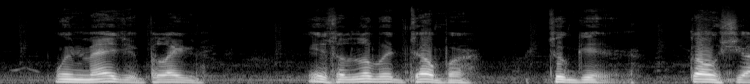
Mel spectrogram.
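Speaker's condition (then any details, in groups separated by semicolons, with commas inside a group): Multiple sclerosis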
